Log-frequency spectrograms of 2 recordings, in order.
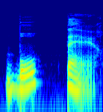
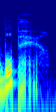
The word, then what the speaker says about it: beaux-pères: Des beaux-pères. Okay, remember the S, but then it's silent. Des beaux-pères.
